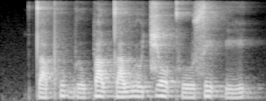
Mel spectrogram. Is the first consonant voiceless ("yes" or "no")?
yes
